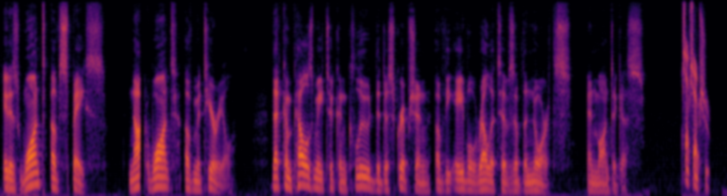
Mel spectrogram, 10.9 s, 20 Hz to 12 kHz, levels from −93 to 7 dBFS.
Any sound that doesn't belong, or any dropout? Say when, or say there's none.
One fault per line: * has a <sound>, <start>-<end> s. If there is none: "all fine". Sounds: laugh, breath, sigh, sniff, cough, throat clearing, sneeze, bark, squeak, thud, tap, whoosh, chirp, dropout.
* has a dropout, 2.1-2.2 s
* has a chirp, 10.2-10.7 s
